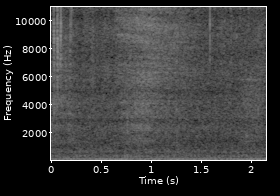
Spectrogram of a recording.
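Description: Quiet room tone with a faint, steady low hum and no distinct event.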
